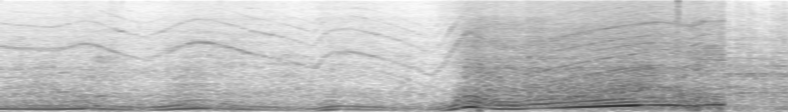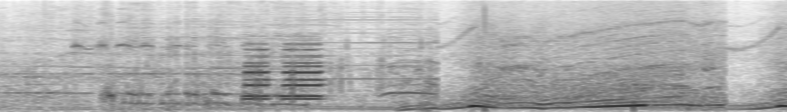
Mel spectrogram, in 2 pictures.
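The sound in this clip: A car engine revs while accelerating. Quieter revs at the start give way to two loud bursts with pitch sweeping up and down, and a steady horn-like toot sounds between them.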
